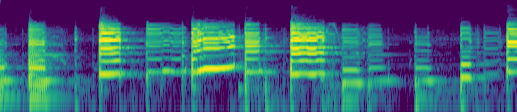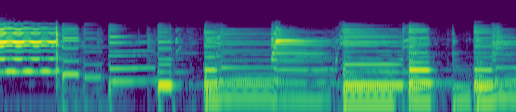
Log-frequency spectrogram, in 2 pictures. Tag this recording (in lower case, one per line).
musical instrument
guitar
music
